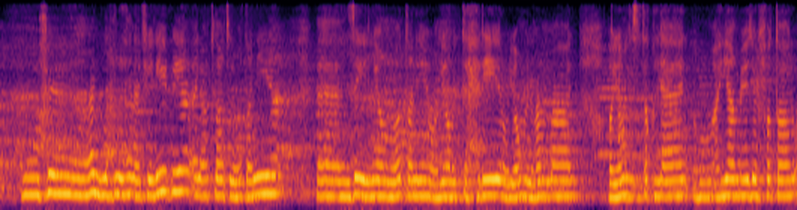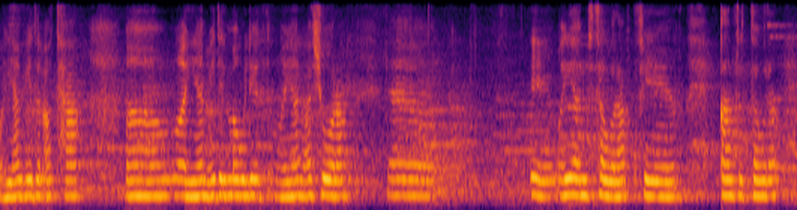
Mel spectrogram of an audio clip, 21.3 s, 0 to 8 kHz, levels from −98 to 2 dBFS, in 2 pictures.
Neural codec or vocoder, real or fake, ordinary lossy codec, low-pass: none; real; Opus, 64 kbps; 7.2 kHz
